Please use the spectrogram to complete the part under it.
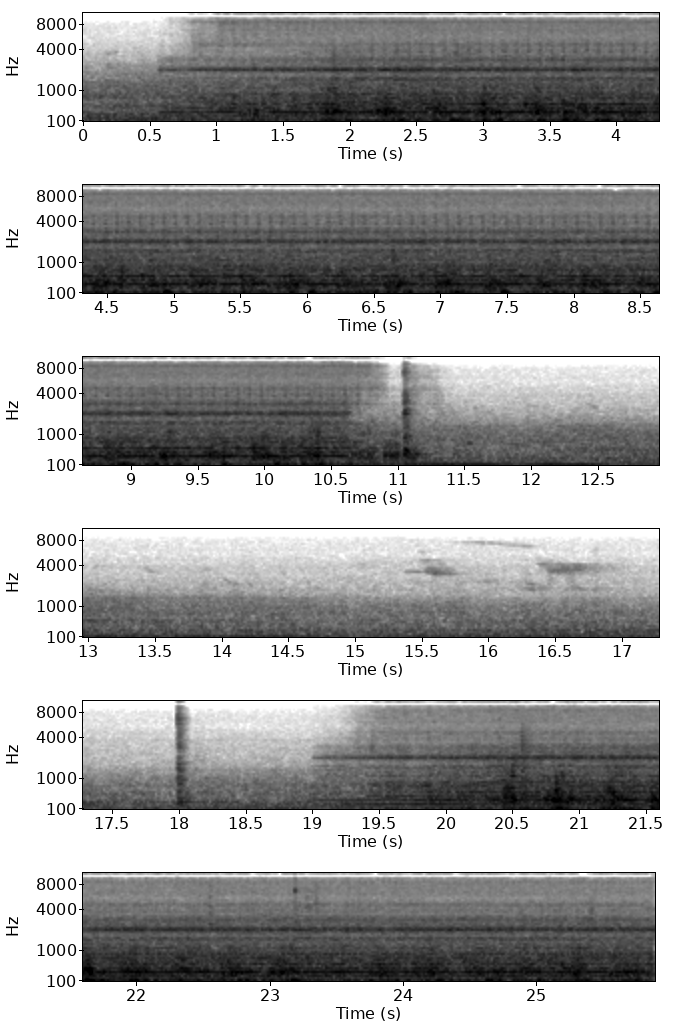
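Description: Water sloshes and churns inside a washing machine drum as it turns.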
